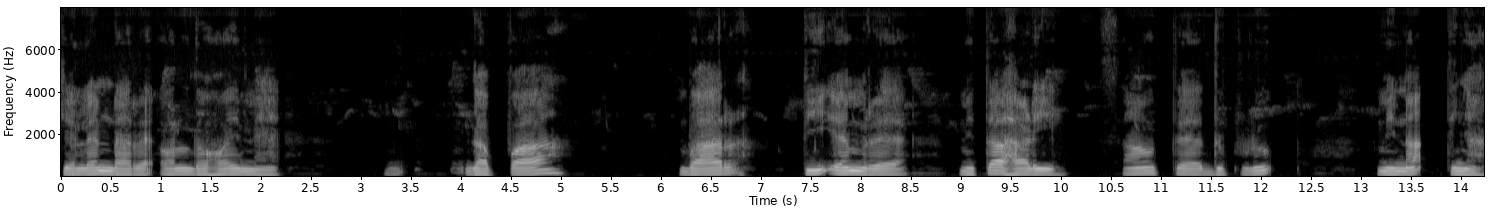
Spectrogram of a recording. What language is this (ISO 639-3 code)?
sat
